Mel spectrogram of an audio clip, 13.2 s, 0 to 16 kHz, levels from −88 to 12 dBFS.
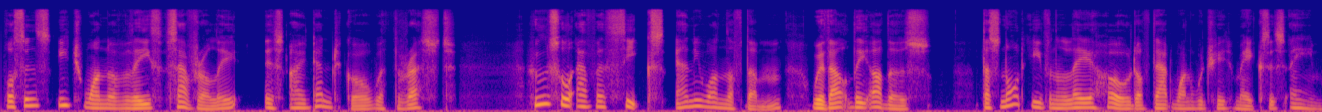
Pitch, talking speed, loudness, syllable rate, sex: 145 Hz, 155 wpm, -21 LUFS, 4.7 syllables/s, male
